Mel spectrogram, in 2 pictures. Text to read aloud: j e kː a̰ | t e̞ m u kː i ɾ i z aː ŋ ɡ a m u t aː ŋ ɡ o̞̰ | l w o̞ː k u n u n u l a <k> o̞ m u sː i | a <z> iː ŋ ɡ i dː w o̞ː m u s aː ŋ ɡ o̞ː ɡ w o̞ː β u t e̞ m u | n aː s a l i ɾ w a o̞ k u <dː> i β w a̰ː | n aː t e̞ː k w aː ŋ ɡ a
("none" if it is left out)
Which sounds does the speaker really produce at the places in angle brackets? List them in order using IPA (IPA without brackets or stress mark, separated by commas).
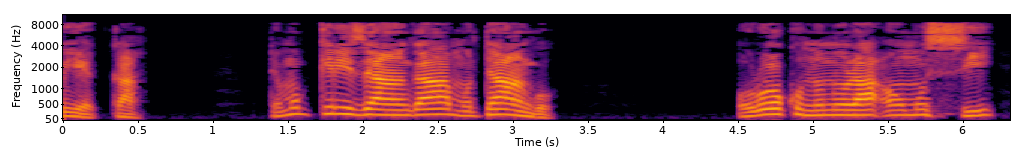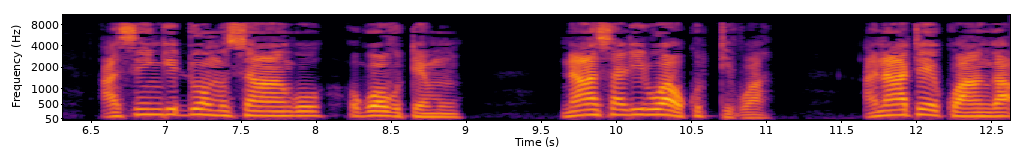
ʔ, s, tː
